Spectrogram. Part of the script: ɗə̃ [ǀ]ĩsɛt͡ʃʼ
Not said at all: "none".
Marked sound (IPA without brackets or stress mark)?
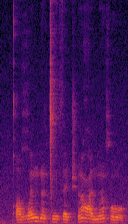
ǀ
